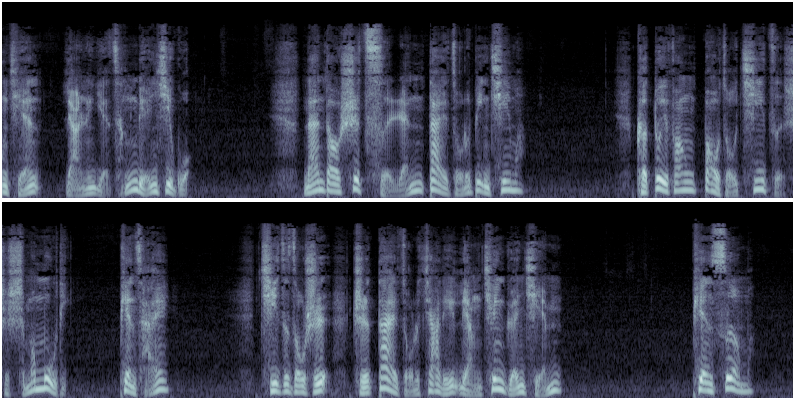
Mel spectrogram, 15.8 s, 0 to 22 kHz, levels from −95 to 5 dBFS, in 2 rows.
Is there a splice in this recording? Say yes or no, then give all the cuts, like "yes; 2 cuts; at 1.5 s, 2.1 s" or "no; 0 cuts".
no; 0 cuts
